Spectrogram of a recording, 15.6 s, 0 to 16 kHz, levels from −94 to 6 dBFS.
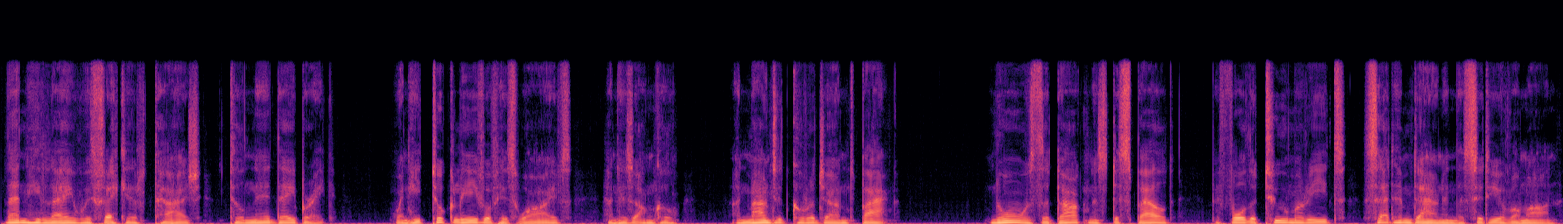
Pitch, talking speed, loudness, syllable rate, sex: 105 Hz, 155 wpm, -17 LUFS, 4.5 syllables/s, male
